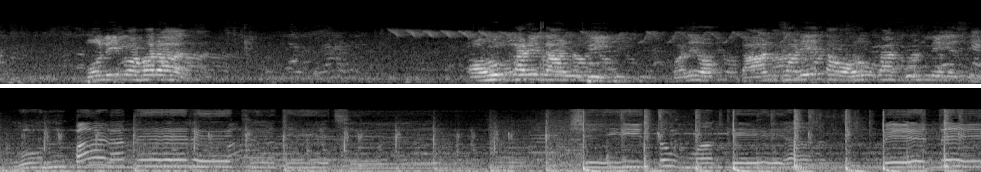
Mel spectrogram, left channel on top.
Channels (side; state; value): both; different; correlation 0.00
